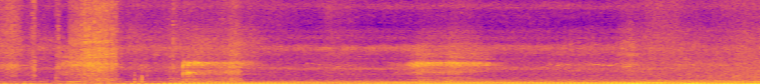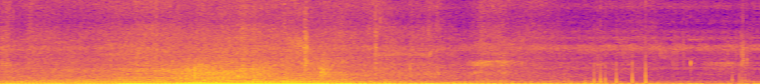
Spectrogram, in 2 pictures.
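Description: Low engine hum of a vehicle going by, growing louder to a peak about ten seconds in and then fading, with crickets chirping in short spells.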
